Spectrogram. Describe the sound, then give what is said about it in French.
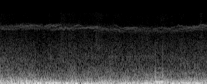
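Strong snowstorm wind roars steadily and loudly throughout, a deep buffeting rumble with a thin, high whistling howl running above it, and no voices. “Je suis bloqué par une tempête de neige.”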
